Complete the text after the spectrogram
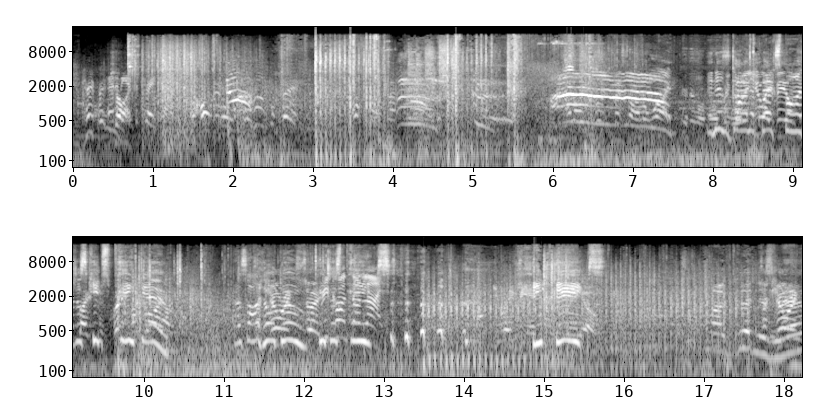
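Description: A young man talks and laughs excitedly into a microphone.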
